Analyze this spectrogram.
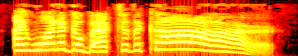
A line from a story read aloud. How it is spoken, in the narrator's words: one of the girls whining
